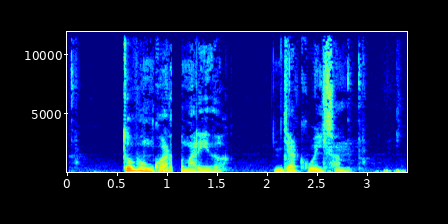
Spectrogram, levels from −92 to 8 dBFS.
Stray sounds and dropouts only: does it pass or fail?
fail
